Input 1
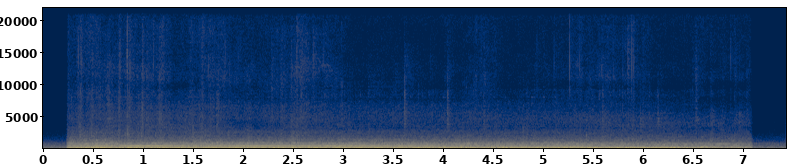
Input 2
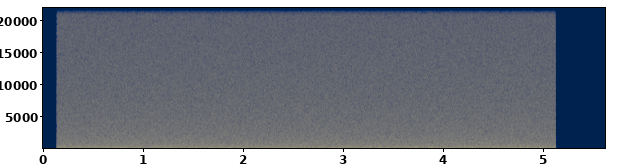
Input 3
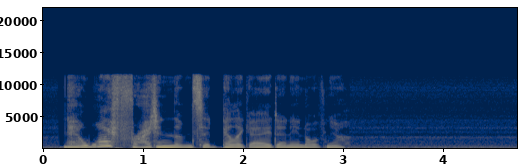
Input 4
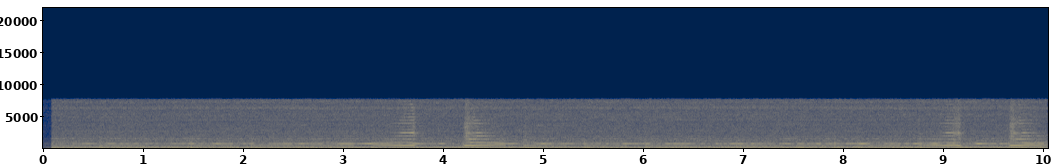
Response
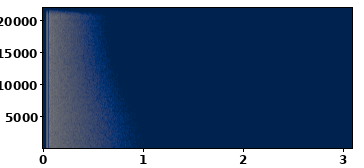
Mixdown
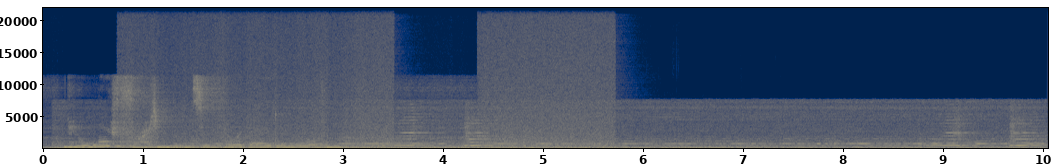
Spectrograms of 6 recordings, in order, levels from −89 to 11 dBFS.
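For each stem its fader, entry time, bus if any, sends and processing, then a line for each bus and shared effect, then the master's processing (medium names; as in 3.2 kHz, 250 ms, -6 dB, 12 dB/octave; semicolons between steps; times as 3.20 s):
-12.0 dB, 0.45 s, no send, none
-5.0 dB, 0.60 s, muted 3.52–4.35 s, send -19.5 dB, none
+3.0 dB, 0.00 s, send -7 dB, level flattener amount 50%
-7.0 dB, 0.00 s, send -7 dB, high-pass 66 Hz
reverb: on, RT60 1.3 s, pre-delay 23 ms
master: compression 6:1, threshold -23 dBFS, peak gain reduction 8.5 dB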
